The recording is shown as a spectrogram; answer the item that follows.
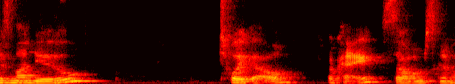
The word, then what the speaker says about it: Manu Toigo: do um so uh my her name is manu toygo okay so i'm just gonna call her very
